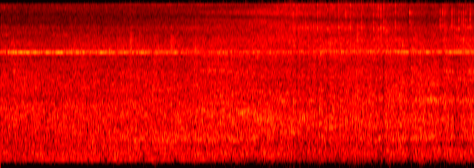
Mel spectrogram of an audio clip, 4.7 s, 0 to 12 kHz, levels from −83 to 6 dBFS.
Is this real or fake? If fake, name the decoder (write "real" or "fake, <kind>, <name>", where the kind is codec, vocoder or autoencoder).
real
